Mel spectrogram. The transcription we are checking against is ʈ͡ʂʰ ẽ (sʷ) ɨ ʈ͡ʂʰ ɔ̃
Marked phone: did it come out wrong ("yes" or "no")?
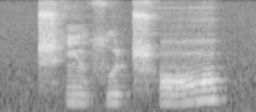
no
